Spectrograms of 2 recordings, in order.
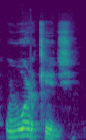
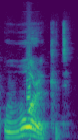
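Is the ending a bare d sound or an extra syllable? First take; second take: extra syllable; bare d. First: The ending is sounded as an extra syllable. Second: The ending is sounded as a bare d. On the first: The speaker calls it wrong. "Não é worked" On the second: The speaker calls it right. "como se o e não tivesse, apenas com o som do d"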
